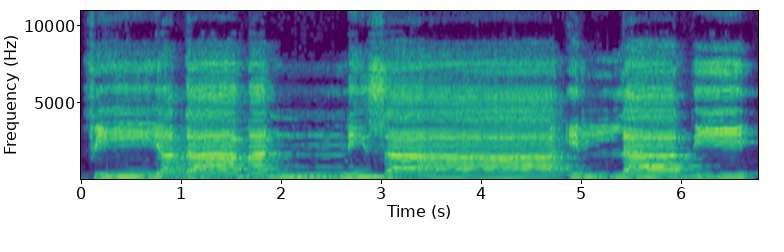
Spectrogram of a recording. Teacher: لام کو کھڑی زبر کی وجہ سے کھینچ کر ادا کریں گے، تا کو یا مدہ کے ساتھ ملاتے ہوئے کھینچ کر ادا کریں گے۔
